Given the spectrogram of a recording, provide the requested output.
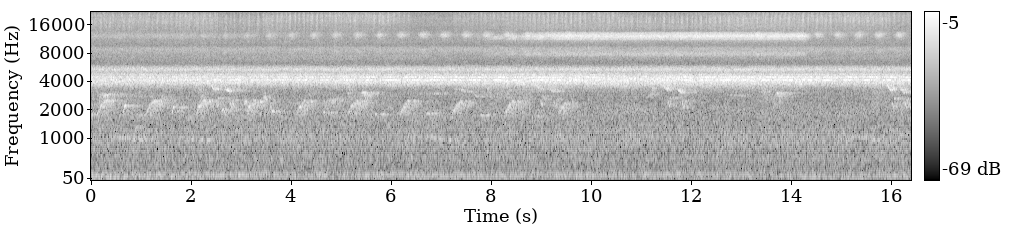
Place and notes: TaoMi Li., 綠屋民宿桃米里 - In the parking lot
Early morning, Bird calls, Aircraft flying through, Cicadas sound
Zoom H2n MS+XY
Nantou County, Taiwan, 10 June 2015, 06:00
